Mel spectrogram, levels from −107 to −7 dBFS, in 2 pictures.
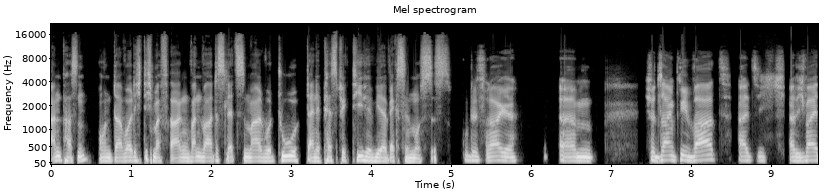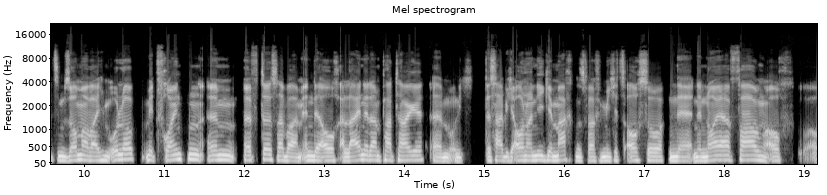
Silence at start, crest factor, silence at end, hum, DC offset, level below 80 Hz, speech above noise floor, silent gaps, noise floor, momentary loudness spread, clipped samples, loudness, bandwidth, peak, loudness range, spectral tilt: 0 s; 12 dB; 0 s; none; under 0.1%; -50 dBFS; 27 dB; 5.03-5.07 s; -50 dBFS; 6 LU; under 0.1%; -24 LUFS; 16 kHz; -12 dBFS; 3 LU; -5 dB/octave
